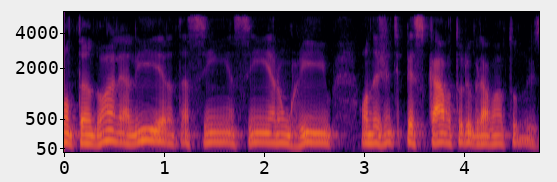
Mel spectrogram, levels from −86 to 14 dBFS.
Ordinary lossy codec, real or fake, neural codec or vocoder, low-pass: none; real; none; 5.4 kHz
